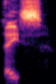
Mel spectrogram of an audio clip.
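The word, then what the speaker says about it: Uys: The captain was 49-year-old Dawood Jacobus Ace, and that last name is spelt U-Y-S, interestingly.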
